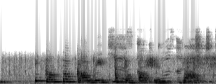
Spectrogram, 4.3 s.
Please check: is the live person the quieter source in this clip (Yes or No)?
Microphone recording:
Yes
